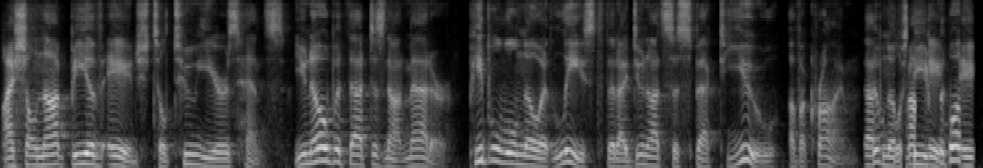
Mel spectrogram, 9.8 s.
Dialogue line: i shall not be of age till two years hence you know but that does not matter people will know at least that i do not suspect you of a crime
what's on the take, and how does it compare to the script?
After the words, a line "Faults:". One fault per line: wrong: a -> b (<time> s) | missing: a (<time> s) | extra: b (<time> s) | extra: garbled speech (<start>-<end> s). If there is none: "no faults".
i shall not be of age till two years hence you know but that does not matter people will know at least that i do not suspect you of a crime [garbled]
Faults:
extra: garbled speech (8.6-9.7 s)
